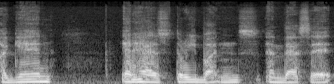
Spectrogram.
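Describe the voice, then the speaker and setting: The speaker is soft-spoken, with a monotone, flat intonation and a fairly slow pace. Noticeable background noise runs underneath. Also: man. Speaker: DJ and tech reviewer. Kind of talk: casual tech impressions to camera. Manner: hesitant, many filler words.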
